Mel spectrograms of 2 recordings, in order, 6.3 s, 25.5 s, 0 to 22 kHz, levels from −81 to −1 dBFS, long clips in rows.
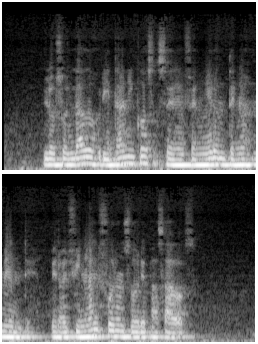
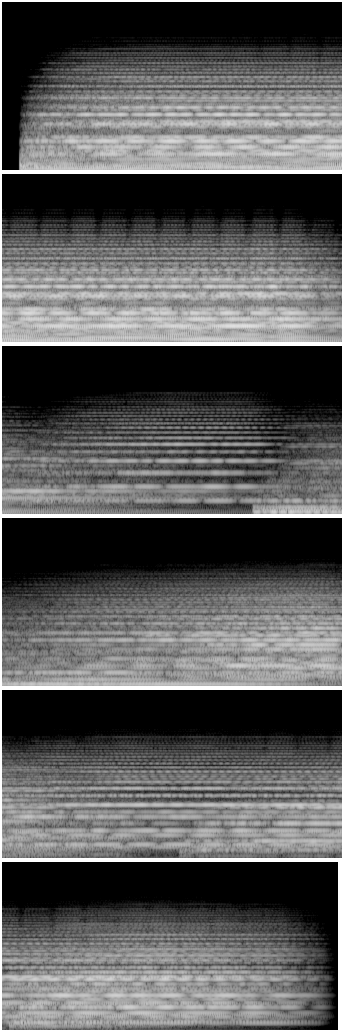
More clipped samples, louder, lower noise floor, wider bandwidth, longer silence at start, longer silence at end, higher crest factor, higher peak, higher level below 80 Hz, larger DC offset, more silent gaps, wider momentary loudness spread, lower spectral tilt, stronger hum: neither; first, -9 LUFS vs -15 LUFS; about the same, -35 dBFS vs -36 dBFS; about the same, 8.6 kHz vs 8.2 kHz; about the same, 0.25 s vs 0.2 s; second, 0.05 s vs 0.2 s; second, 8 dB vs 16 dB; about the same, -2 dBFS vs 0 dBFS; about the same, -30 dBFS vs -26 dBFS; second, under 0.1% vs 0.2%; neither; second, 7 LU vs 13 LU; first, -8.5 dB/octave vs -6.5 dB/octave; neither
